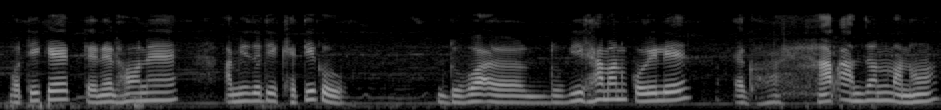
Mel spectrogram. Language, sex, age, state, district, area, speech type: Assamese, female, 60+, Assam, Dhemaji, rural, spontaneous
